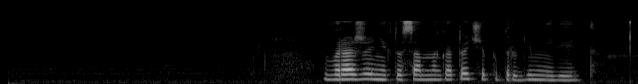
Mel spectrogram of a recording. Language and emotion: Russian, neutral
